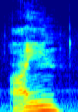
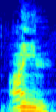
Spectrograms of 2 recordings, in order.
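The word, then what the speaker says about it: عين: আইন বলে কিছু নেই আইন শক্ত করে বলতে হবে একটু কঠোর করে বলতে হবে জিনিসটা আইন তারপর বাংলায় বলে এটাকে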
